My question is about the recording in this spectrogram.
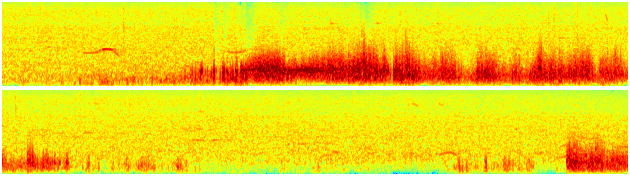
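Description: Wind gusting across the camera microphone: a loud, irregular buffeting from about two seconds in to about seven seconds, then a steady outdoor hiss, and another gust at the very end.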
